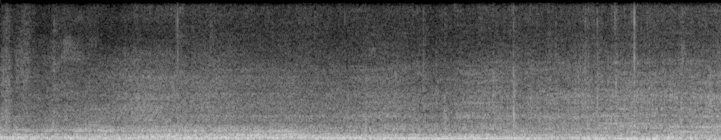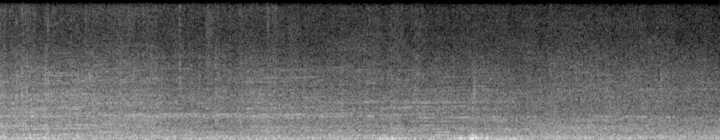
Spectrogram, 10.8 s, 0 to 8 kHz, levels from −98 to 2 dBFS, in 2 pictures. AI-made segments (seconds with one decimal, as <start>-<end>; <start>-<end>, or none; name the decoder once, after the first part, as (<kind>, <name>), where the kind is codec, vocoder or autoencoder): none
